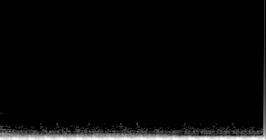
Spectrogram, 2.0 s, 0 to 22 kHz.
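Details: 1.9D Peugeot/Citroën diesel after valve clearance adjustment, which cured rocker tapping, hard morning starts and smoke at start and on acceleration: even, steady idle clatter with a regular low pulse and no stray knocks.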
